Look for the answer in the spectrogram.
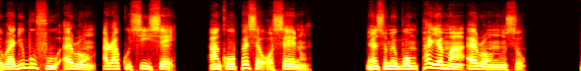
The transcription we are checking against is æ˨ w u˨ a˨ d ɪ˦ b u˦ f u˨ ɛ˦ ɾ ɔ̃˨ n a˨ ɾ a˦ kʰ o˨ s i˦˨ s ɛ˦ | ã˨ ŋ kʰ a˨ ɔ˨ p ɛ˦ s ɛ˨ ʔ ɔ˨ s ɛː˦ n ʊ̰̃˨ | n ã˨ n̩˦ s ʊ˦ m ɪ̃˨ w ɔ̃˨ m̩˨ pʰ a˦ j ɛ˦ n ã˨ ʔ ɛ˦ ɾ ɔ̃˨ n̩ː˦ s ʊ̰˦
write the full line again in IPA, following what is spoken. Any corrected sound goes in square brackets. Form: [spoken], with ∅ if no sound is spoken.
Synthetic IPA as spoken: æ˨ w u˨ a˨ d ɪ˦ b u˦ f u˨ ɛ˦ ɾ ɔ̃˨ n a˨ ɾ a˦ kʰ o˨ s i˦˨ s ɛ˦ | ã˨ ŋ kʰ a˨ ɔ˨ p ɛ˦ s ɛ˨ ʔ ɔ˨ s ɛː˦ n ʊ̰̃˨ | n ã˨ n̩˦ s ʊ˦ m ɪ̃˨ [b] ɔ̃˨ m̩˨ pʰ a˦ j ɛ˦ [m] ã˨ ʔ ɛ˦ ɾ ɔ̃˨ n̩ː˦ s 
